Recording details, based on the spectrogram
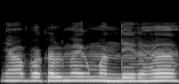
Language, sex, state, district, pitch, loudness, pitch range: Hindi, male, Jharkhand, Deoghar, 175 Hz, -14 LUFS, 170-175 Hz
